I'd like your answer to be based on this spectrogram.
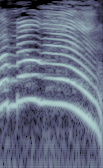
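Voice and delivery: talking through a mouthful. Sharing a special announcement with listeners, speaking with mouth full. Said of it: "She has a mouthful".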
